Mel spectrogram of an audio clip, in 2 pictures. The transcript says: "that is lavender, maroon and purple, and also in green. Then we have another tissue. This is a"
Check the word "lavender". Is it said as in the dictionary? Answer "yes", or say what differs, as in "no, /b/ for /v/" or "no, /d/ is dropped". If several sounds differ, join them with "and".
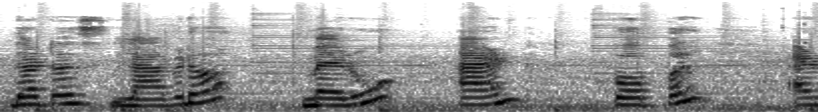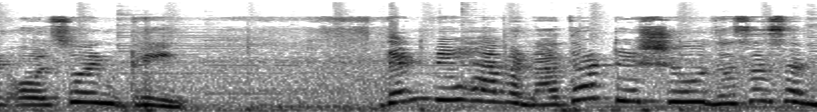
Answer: no, /n/ is dropped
